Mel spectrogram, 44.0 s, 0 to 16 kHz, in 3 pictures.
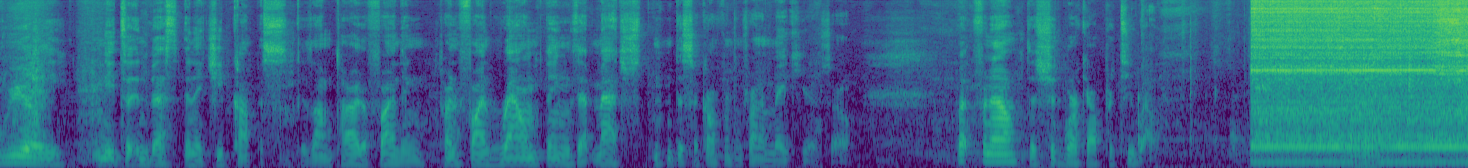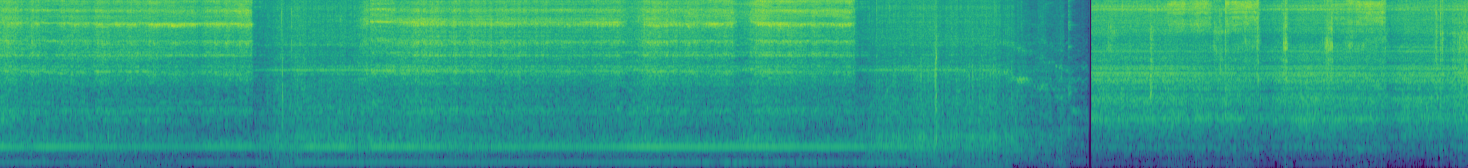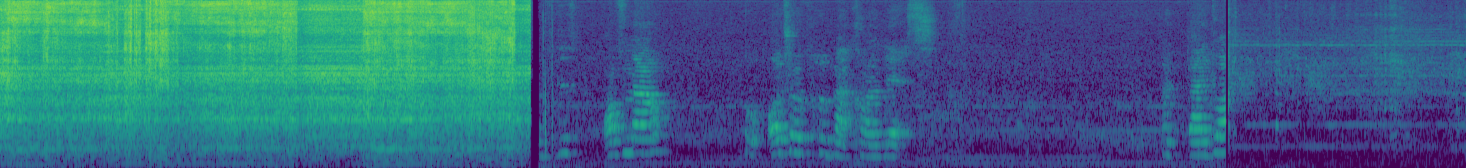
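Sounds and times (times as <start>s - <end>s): power tool cutting wood: 12.5s - 34.7s.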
